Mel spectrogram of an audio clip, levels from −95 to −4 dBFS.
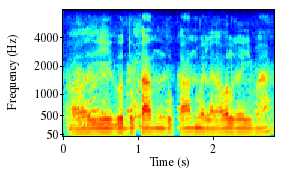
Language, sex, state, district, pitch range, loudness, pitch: Bhojpuri, male, Uttar Pradesh, Deoria, 100-105 Hz, -20 LUFS, 105 Hz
